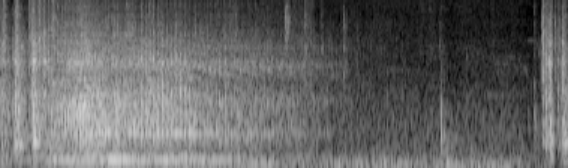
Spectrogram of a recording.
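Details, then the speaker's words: Old diesel tractor whose manual calls for a minute of glow plug preheat, always a bad starter: slow, uneven cranking about four turns a second fades without catching; hard starting. "So this old machine, even back in the day, if you read the manual, you had to preheat the glow plugs for a minute. So it was always a bad starter."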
